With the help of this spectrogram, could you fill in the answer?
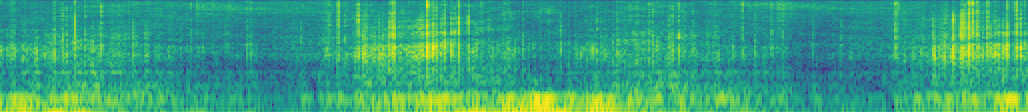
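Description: A cork surface is scratched up close, giving a deep, bassy rasping that swells and fades in uneven strokes. The energy sits almost entirely in the low end, with faint bright scratchy flecks above it.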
